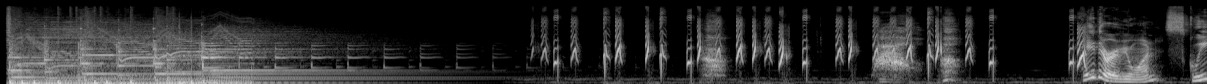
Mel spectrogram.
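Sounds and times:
robotic squeaks and chirps: 0:05.3 - 0:10.0, 0:10.7 - 0:11.0.

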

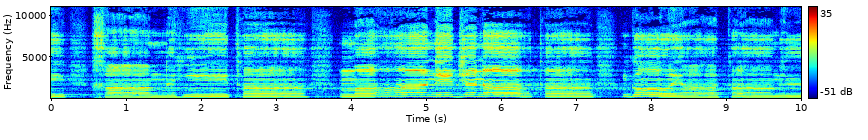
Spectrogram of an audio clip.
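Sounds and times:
man chanting unaccompanied: 0:00.0 - 0:10.0.

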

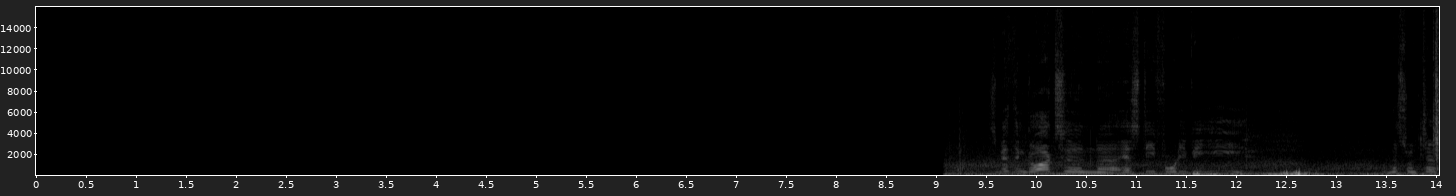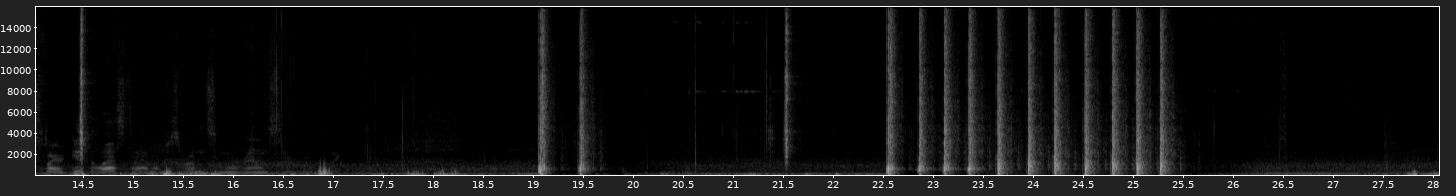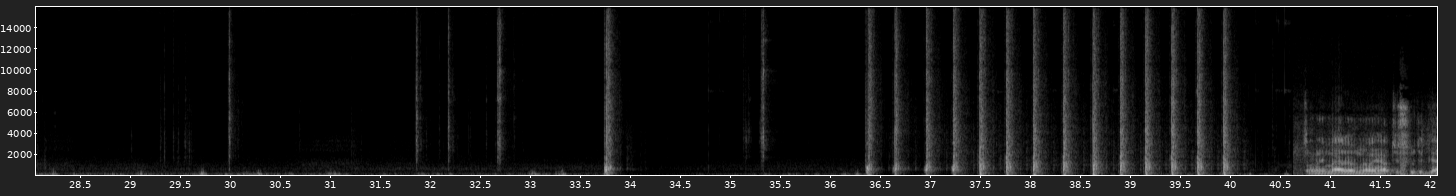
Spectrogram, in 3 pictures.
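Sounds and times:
pistol shots: 0:19.0 - 0:19.8, 0:22.5 - 0:25.5, 0:33.7 - 0:34.0, 0:36.4 - 0:40.2.

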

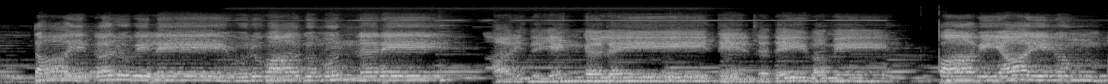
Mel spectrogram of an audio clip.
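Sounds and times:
voices singing a hymn: 0:00.3 - 0:11.0
sustained instrumental accompaniment: 0:02.1 - 0:09.7.

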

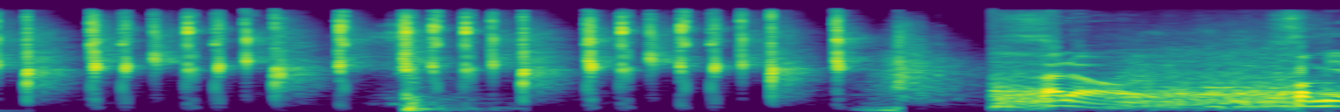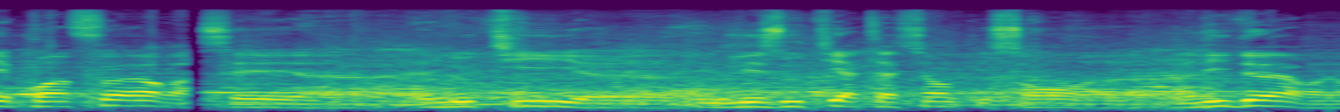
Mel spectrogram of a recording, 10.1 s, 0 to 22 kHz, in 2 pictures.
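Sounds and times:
rapid crisp clicks and taps: 0:00.0 - 0:03.6.

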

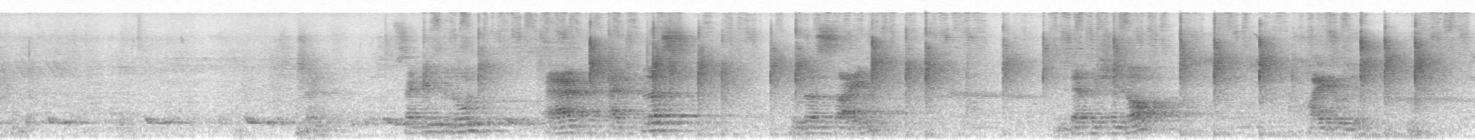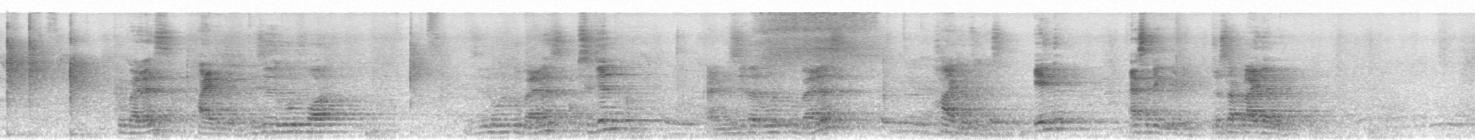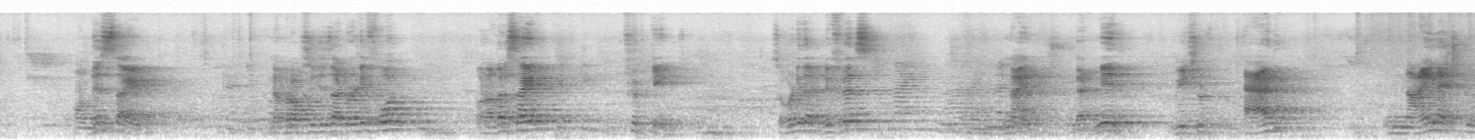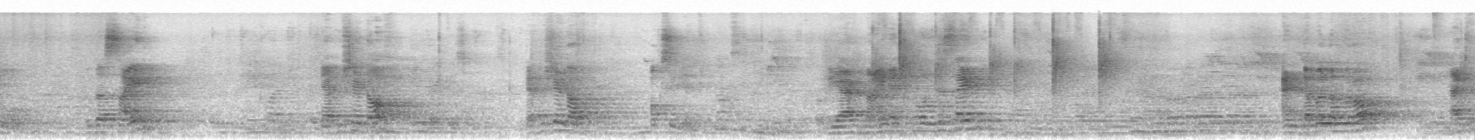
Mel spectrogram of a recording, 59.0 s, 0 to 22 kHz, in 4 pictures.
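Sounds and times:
dove cooing: 0:00.0 - 0:04.1, 0:04.8 - 0:05.4.

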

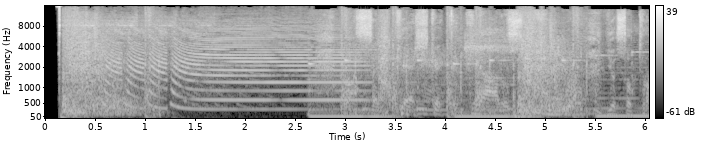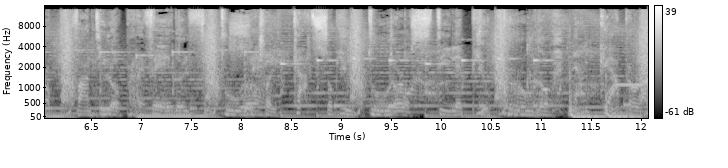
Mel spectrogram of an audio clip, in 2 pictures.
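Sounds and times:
air horn swooping down: 0:00.5 - 0:05.5.

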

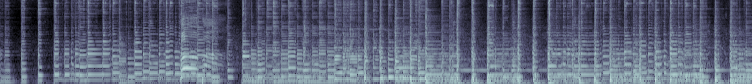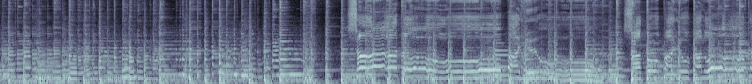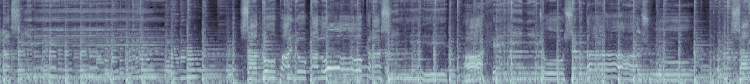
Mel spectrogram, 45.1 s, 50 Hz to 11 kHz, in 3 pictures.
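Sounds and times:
strummed lute: 0:00.0 - 0:45.0
steady drum beat: 0:08.5 - 0:45.0.

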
